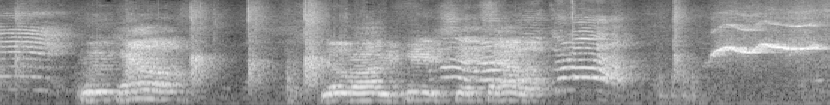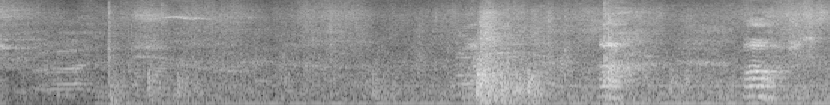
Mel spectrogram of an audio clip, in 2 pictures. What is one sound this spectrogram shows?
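Men in a crowd shout and cheer loudly nearby.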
